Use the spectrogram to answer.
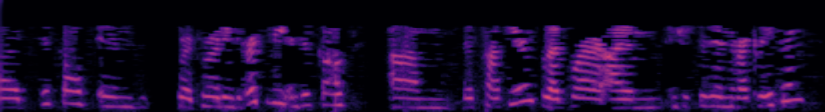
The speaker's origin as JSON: {"language": "English", "town": "Whitehorse", "region": "Yukon", "country": "Canada", "said": "from Whitehorse"}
